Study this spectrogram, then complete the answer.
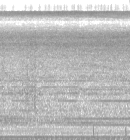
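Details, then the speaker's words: Chevy pickup fuel injectors on a homemade flow bench: second fuel pump primed by bridging the hobbs switch, giving a low, steady electric hum; pump running normally and building pressure. "Prime the hob switch I'm just going to grab a pair of pliers and cross that over there we go pump is running"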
